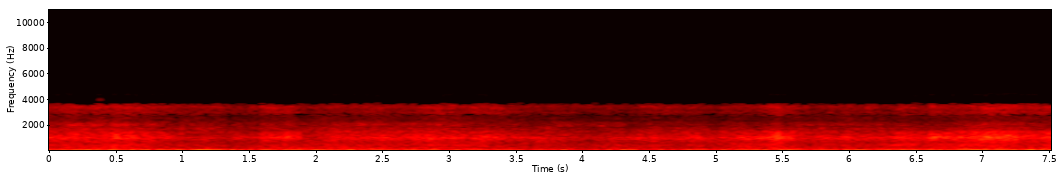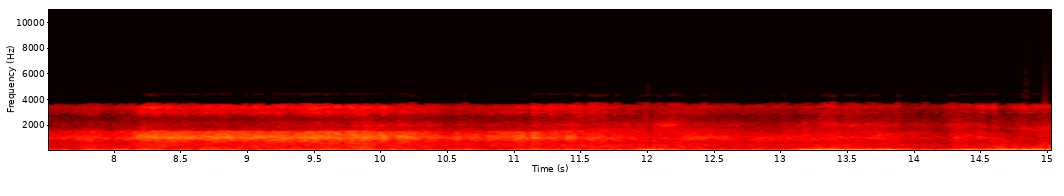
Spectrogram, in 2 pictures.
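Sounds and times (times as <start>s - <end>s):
kiteboard hissing across water: 0.0s - 15.0s
wind buffeting microphone: 0.0s - 15.0s.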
